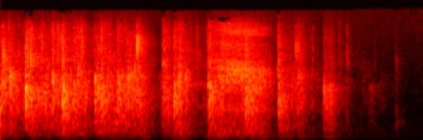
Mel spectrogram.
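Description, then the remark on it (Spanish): During a sermon, a crowd breaks into loud, dense applause to give glory to the Lord for a couple of seconds before it quickly dies away to near silence, with a steady low hum running underneath. “Dele gloria al Señor y un aplauso fuerte porque ahora estamos reconciliados con Él.”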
